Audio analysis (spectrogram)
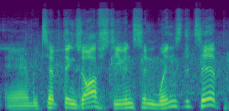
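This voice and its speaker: A man's voice: mid-range voice, sing-song, a little fast, noisy background. Man calling live basketball play-by-play. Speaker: play-by-play radio sportscaster. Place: indoor high school gym.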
